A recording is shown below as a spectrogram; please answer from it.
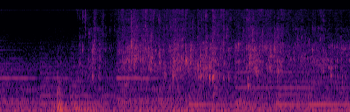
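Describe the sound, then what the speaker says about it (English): Water pours from a tap into a cooking pot for a Guyanese metemgee with coconut milk, a soft steady splashing and trickling heard close up with no talk. "We're just going to add a little bit of water."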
